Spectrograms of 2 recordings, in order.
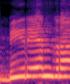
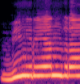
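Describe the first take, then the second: First: The name begins with a b sound. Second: The name begins with a v sound.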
